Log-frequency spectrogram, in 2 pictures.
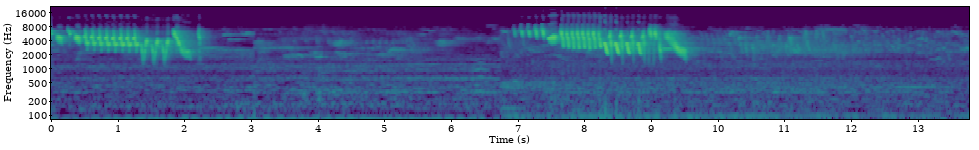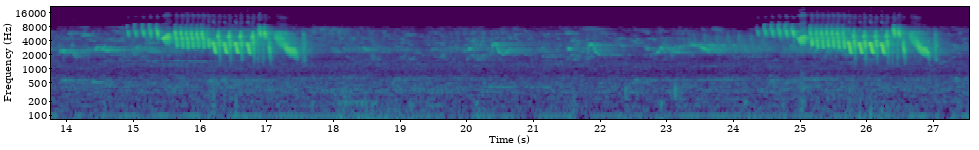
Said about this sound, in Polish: Śpiew zięby to ognista kaskada dźwięków z raptownym zakończeniem, często przybierającym formę charakterystycznego zawijasa.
